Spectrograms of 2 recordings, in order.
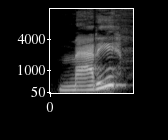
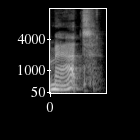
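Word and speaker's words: Matty: The main character in Messenger is Maddie. Not Matt, but Maddie. So Matt has reached 2 syllables.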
